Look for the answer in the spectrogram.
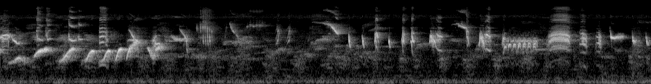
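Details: Long-tailed shrike, apparently in the wild, singing a fast, jumbled medley of chirps, rising whistled slurs and harsh squawky notes. Phrases pour out in quick bursts with brief pauses, over a faint low hum.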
